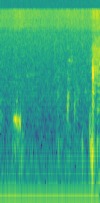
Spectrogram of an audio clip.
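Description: Near silence: room tone, with a faint brief sound about a third of a second in and another just before the end.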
